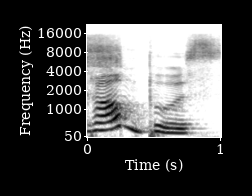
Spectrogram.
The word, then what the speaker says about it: Krampus: Krampus.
